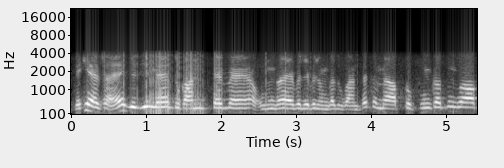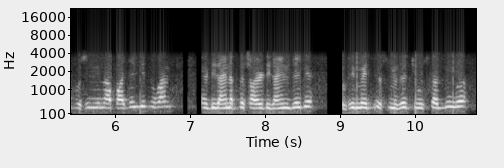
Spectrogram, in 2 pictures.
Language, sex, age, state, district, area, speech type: Urdu, male, 45-60, Delhi, Central Delhi, urban, conversation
